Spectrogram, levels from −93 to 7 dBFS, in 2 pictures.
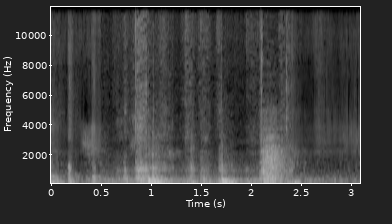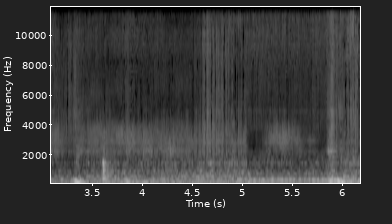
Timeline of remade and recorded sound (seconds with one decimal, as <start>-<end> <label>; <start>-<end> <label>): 0.0-0.5 remade; 0.5-2.4 recorded; 2.4-6.2 remade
